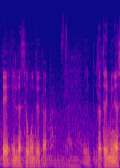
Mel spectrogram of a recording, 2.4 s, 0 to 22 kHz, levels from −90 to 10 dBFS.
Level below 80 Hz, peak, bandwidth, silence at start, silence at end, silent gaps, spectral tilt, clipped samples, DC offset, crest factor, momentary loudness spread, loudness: -52 dBFS; -10 dBFS; 12.5 kHz; 0 s; 0 s; none; -7 dB/octave; under 0.1%; under 0.1%; 18 dB; 21 LU; -30 LUFS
